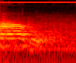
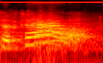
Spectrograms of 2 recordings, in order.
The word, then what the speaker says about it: Atala: It's not Attala. – No, it's Atala. Atala. – Oh, because it's Attala. There's an Attala County in Mississippi that's spelled a little differently.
